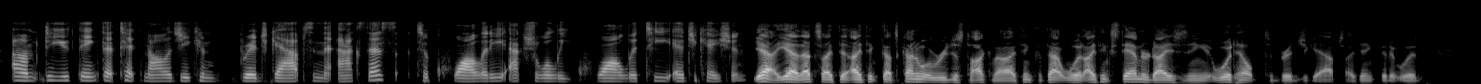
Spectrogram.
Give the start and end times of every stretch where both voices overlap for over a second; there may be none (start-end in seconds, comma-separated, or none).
none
